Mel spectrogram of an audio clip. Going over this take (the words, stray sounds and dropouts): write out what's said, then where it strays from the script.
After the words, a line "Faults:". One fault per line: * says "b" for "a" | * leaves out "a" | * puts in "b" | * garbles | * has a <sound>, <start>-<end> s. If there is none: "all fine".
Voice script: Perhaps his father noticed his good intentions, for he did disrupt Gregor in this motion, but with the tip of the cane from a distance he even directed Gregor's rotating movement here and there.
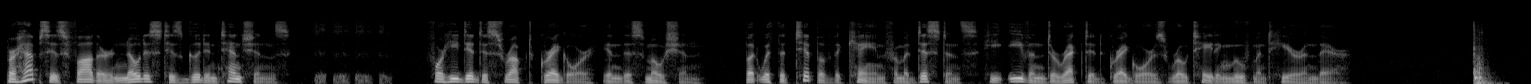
Perhaps his father noticed his good intentions, for he did disrupt Gregor in this motion, but with the tip of the cane from a distance he even directed Gregor's rotating movement here and there.
Faults:
* has a laugh, 3.1-3.9 s
* has a thud, 14.7-15.1 s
